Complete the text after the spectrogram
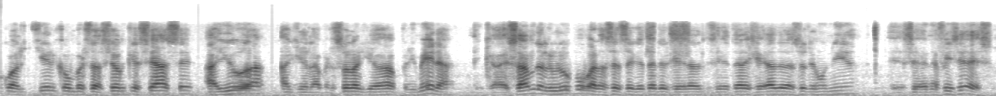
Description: Por su parte, el senador socialista y excanciller José Miguel Insulza valoró las gestiones internacionales del presidente Gabriel Boric en favor de Bachelet.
